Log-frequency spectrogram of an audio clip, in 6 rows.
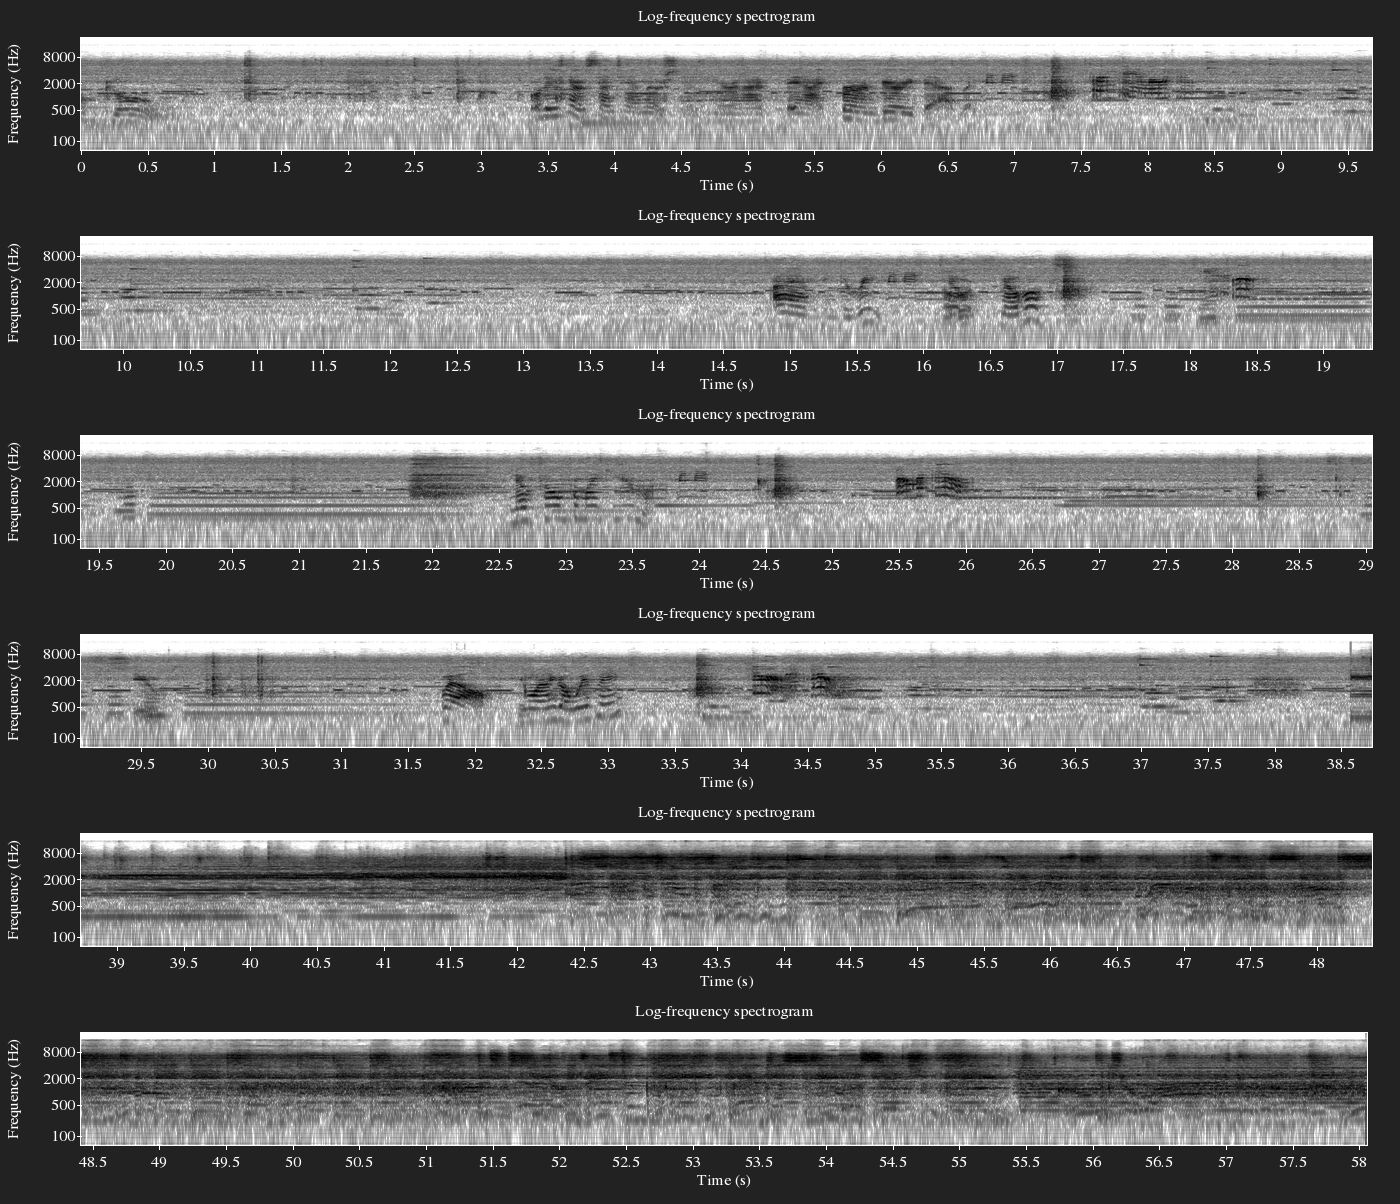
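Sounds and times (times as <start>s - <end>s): electronic robot chirp: 0.0s - 55.4s
faint background music: 0.0s - 58.0s.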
